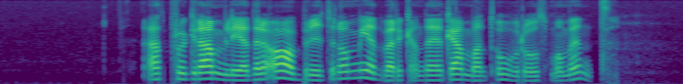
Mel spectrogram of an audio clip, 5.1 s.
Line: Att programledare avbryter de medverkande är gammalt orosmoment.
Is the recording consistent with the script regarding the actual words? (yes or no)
yes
